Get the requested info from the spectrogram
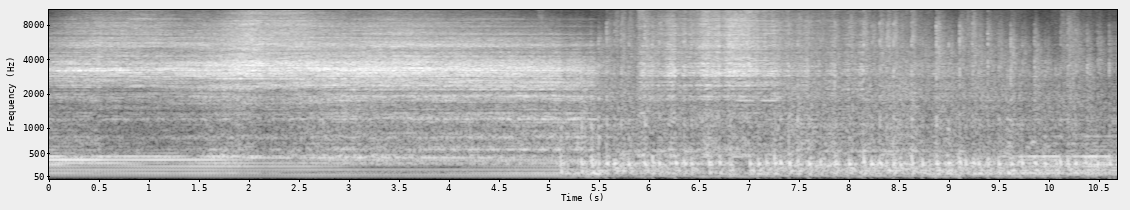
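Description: Live rock band: a sustained chord rings steadily over a wash of cymbals, then about five seconds in the drums and the full band come in with a busy, driving rhythm.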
